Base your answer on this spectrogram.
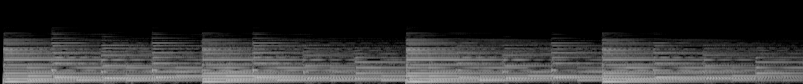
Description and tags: piano-loop in C-major
piano-accomplisment with left hand, to replace bass or use as intro.
Yamaha-clavinova, cinematic, piano, loops, piano-bass, background, 100bpm, dark, 120bpm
